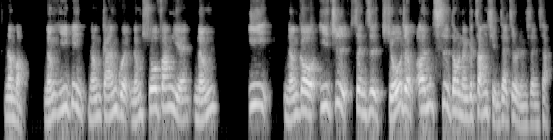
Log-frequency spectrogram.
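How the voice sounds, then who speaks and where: A pastor preaching and telling a story, switching between hushed and loud delivery, with some halting restarts. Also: mid-range voice, lively intonation. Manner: emotional, with sharp swings from hushed to loud. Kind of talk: storytelling sermon.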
